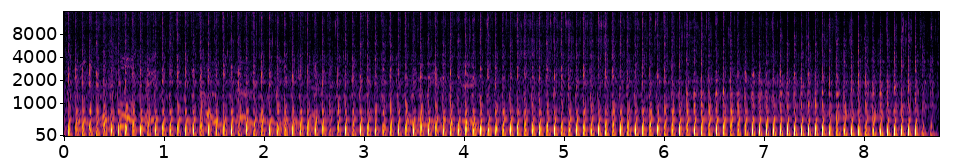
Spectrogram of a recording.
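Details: 2006 Honda BF5A 5 hp four-stroke outboard, unused 2.5 years, started with new fuel line: crisp even single-cylinder putter around three and a half beats per second, steady with no misses; running cleanly.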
